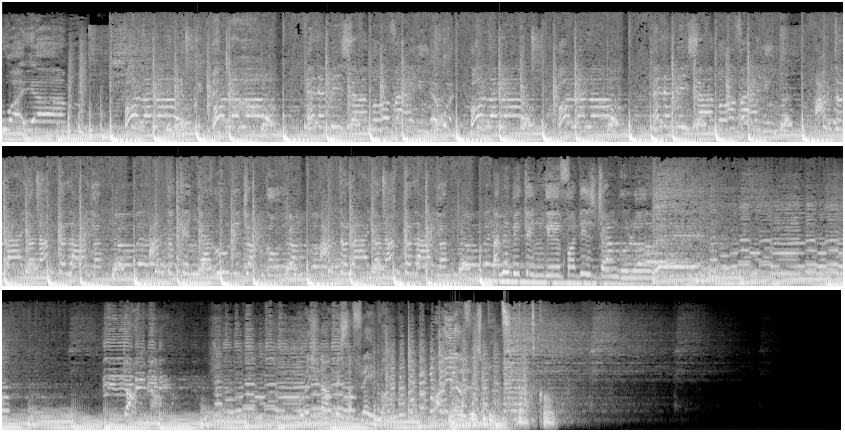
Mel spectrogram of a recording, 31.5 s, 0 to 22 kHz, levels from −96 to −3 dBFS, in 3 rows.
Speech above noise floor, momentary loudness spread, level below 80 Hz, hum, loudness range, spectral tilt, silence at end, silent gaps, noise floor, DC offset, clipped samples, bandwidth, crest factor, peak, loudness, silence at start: over 77 dB; 5 LU; -16 dBFS; none; 4 LU; -5 dB/octave; 2.9 s; none; under -90 dBFS; under 0.1%; under 0.1%; 17 kHz; 12 dB; 0 dBFS; -13 LUFS; 0 s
